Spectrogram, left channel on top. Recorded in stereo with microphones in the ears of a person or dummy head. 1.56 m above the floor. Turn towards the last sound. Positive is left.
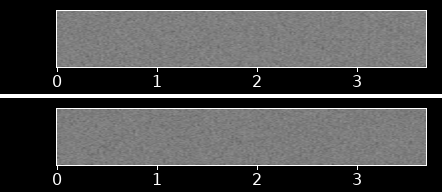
No sound to turn to.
